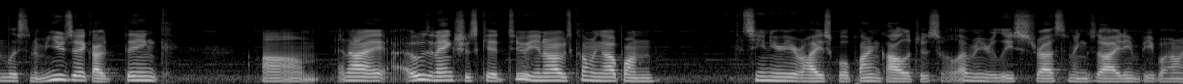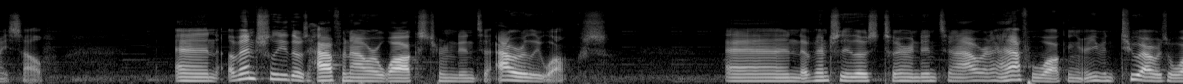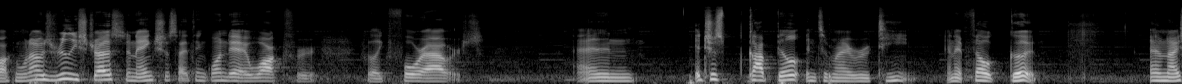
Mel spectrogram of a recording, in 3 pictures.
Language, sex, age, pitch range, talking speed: English, female, 20-39, 150-185 Hz, 175 wpm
